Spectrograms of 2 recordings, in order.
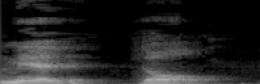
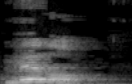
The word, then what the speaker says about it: middle: One D, not mid-dole. Not mid-dole. It's actually difficult to make it sound like it has the sound made twice, right?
